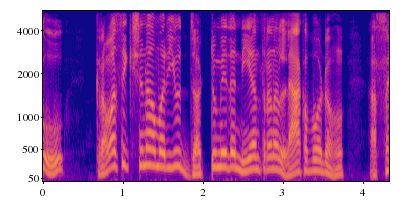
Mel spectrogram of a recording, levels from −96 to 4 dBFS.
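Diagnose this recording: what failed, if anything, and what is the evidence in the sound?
Nothing in the speech points to a failure at any stage of the chain; the signal stays continuous and intact throughout.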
